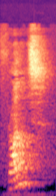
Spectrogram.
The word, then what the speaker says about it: front: In English we do not say front. It doesn't rhyme with font, even though it's spelt with the same letters.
